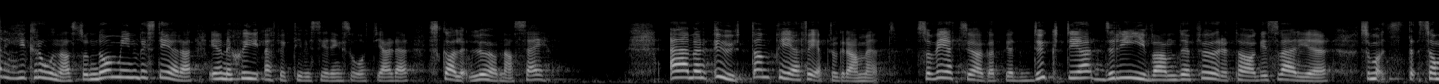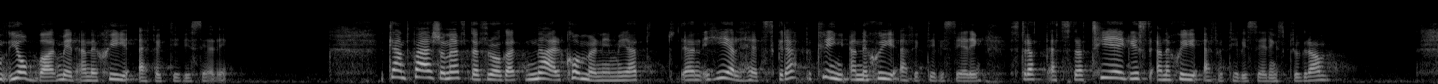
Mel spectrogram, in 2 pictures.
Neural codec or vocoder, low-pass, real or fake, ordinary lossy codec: codec, 16 kHz, 4 kbps, FunCodec, trained on Chinese and English, 50 frames a second; none; fake; none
